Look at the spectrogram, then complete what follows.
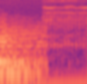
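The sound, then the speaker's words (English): A loud, harsh alarm clock blares for about half a second on a cold, grey morning, then cuts off and leaves a faint, fading ring. The brief burst has a buzzy, klaxon-like tone, and no one speaks. “The alarm goes off like a klaxon.”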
